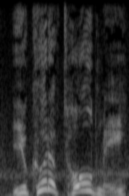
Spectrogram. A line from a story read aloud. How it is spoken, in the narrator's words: Rook shouted over the roar of the wind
